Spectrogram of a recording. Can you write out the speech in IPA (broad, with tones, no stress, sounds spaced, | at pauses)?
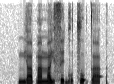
m j a˧ p ã˥˧ m a˥˧ j s e˥˧ ɡ o˨˩ t͡s o˦ ʔ t̪ a˨ ʔ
